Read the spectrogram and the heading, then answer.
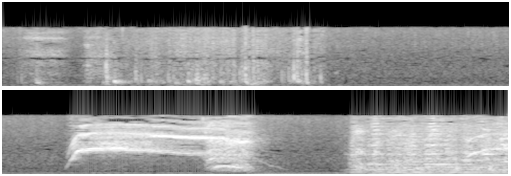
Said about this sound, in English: Why would he scream? He must have a victim in there.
